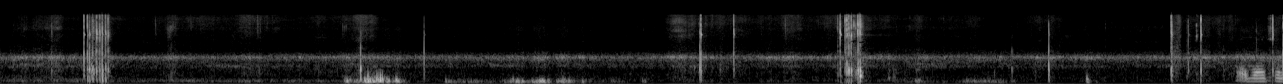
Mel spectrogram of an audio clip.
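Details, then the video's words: Many 17-year cicadas gather on plants and a sumac tree near a house; their steady, unbroken droning buzz fills the air, with crunching and scraping handling noises and a few sharp knocks. "17-Year Cicadas, a lot of them"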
